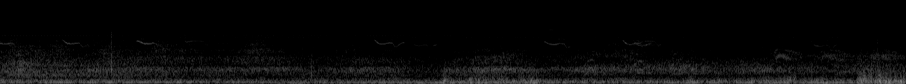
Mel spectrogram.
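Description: Distant drone of a Cessna 150's four-cylinder Continental O-200 engine as the plane comes in to land, steady and low. Small birds chirp repeatedly over it in short wavering notes.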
